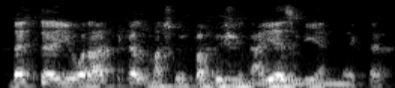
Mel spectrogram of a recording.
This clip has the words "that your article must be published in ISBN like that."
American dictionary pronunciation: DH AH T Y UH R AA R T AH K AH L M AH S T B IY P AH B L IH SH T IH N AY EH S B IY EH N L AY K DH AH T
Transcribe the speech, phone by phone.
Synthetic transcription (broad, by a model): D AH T Y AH R AA R T AH K AH L M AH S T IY P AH B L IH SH IH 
